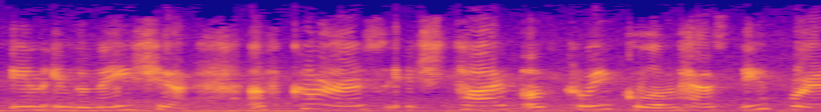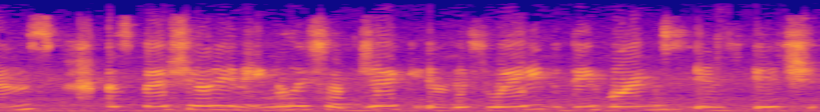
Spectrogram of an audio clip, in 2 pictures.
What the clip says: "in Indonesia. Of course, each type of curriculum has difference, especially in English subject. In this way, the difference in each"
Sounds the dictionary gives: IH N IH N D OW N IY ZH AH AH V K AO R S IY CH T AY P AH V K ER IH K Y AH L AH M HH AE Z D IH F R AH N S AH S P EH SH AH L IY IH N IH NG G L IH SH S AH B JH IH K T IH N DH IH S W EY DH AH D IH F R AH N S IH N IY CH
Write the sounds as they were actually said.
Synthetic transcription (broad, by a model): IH N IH N D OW N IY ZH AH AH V K AO R S IY CH T AY P AH V K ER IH K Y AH L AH M HH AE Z D IH F R AH N S AH S P EH SH AH L IY IH N IH NG G L IH SH S AH B JH IH K T IH N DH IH S W EY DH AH D IH F R AH N S IH N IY CH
